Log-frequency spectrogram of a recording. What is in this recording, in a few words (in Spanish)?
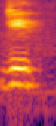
"llid", Silabas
